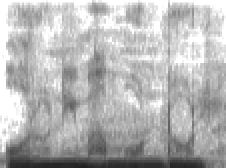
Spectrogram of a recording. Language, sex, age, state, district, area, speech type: Bengali, female, 45-60, West Bengal, Dakshin Dinajpur, urban, spontaneous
